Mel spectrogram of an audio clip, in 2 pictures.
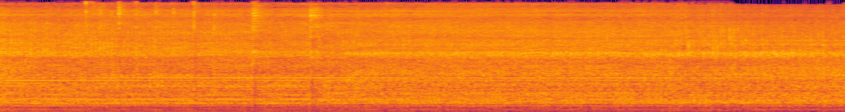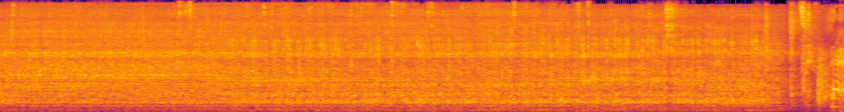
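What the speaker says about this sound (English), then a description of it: "while the motor's running, I'm going to add the egg and sugar in a very slow and steady stream" Food processor motor whirs in a steady, loud mechanical drone while mixing dough as egg and sugar are added, with a rattling grind that holds evenly before cutting off at the end.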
